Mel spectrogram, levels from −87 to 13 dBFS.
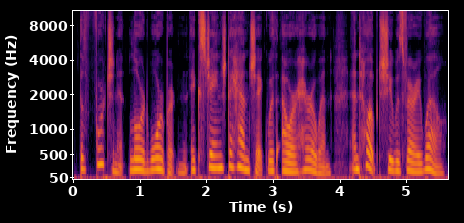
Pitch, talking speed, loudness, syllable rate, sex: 190 Hz, 170 wpm, -17 LUFS, 5.8 syllables/s, female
